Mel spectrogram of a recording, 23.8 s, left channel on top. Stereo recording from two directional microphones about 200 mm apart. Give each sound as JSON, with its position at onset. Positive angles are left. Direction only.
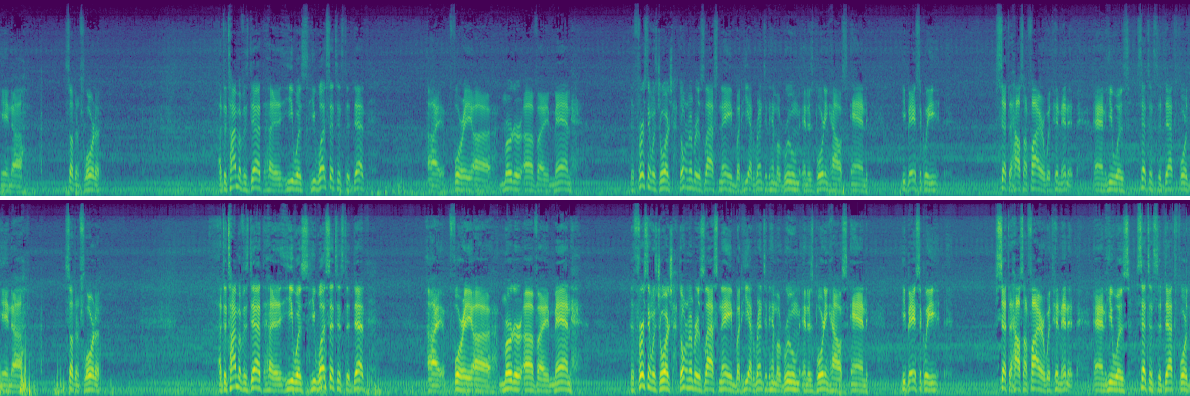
{"t": 0.0, "sound": "speech", "side_deg": -25}
{"t": 4.4, "sound": "speech", "side_deg": -30}
{"t": 8.5, "sound": "speech", "side_deg": -40}
{"t": 12.6, "sound": "speech", "side_deg": -40}
{"t": 20.0, "sound": "speech", "side_deg": -25}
